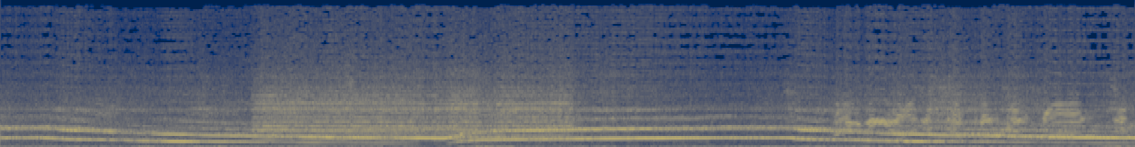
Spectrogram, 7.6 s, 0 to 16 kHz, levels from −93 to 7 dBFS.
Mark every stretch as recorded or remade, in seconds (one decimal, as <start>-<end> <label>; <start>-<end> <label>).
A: 0.0-7.6 recorded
